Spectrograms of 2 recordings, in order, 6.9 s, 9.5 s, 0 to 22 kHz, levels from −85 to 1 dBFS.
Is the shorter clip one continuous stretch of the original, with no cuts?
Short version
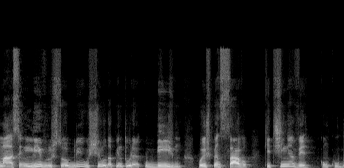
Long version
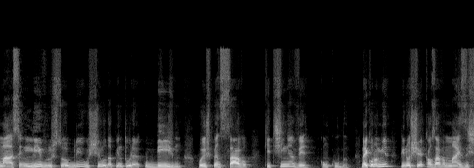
yes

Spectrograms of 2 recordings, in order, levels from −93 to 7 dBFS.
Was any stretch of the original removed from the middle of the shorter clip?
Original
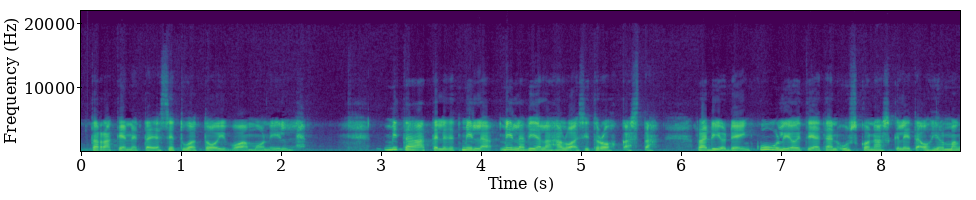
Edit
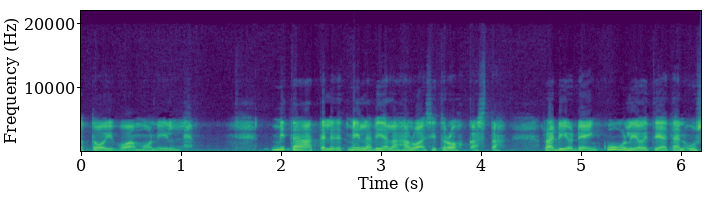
yes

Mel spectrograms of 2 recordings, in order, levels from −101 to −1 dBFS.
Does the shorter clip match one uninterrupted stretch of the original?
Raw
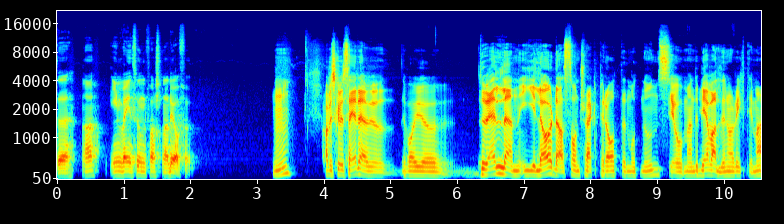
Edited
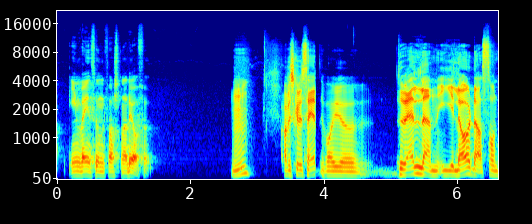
no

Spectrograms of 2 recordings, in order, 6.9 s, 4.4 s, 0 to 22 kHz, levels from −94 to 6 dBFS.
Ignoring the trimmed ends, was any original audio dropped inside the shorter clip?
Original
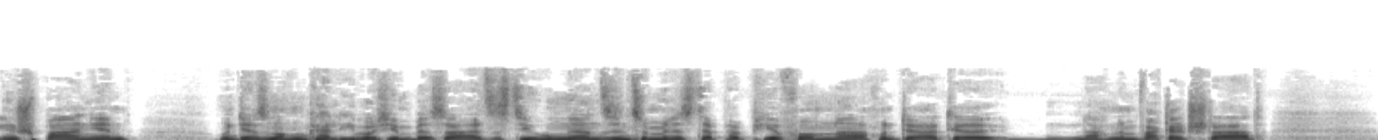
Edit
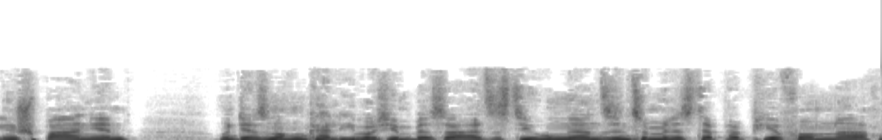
no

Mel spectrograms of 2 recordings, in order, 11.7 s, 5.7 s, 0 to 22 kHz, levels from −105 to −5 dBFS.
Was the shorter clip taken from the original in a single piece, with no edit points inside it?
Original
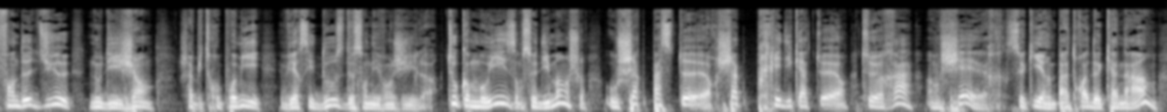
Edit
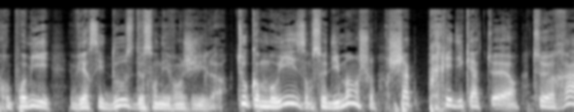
no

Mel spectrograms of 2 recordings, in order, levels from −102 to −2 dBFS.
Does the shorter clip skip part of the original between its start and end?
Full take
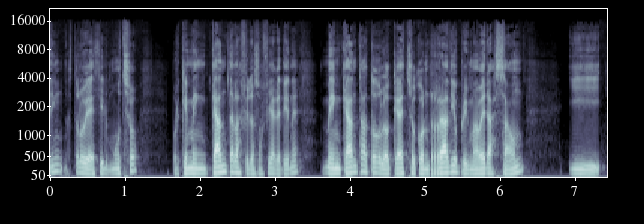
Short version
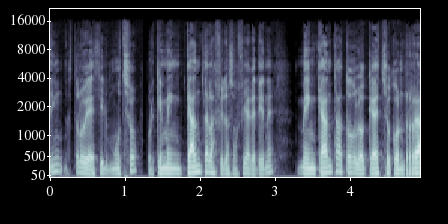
yes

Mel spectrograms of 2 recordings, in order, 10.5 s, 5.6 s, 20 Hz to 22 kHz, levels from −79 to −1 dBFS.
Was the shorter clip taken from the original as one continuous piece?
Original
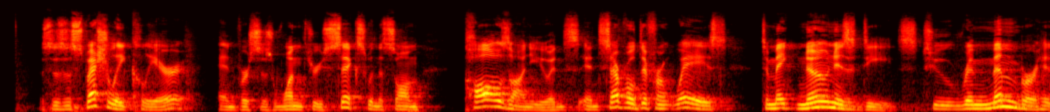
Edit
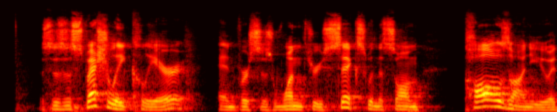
yes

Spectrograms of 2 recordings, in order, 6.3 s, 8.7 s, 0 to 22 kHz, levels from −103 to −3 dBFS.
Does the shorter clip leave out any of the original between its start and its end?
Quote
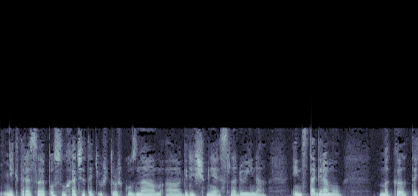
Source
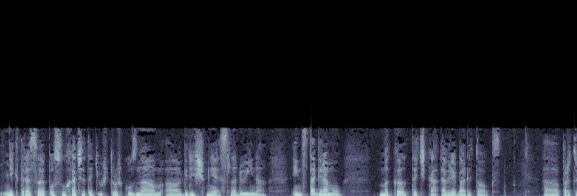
no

